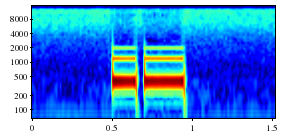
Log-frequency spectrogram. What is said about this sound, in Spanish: Ahí le está entrando una llamada.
